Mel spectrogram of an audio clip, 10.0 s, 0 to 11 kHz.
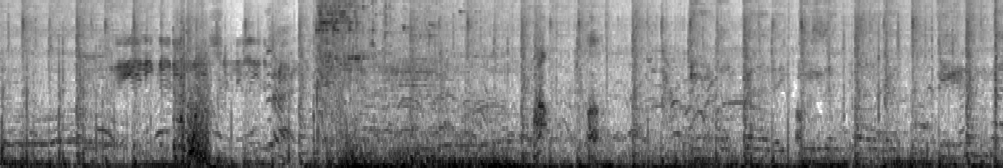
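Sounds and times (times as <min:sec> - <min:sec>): background film music: 0:00.0 - 0:10.0
glass shattering: 0:03.1 - 0:04.4.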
